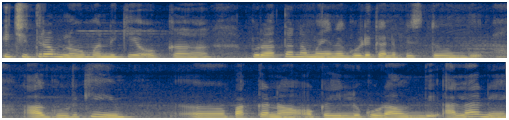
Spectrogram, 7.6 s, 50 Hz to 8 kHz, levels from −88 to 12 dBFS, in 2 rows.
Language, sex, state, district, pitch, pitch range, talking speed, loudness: Telugu, female, Andhra Pradesh, Krishna, 245 Hz, 235-265 Hz, 80 wpm, -17 LUFS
